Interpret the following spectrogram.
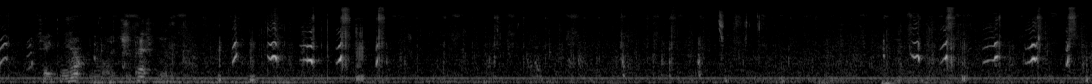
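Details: Indoors at bedtime, the pug Prince Harry protests being put to bed with short, high whimpers that come in two clustered bursts. A person talks to the dog in the quieter stretch between them, over a faint steady hum.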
